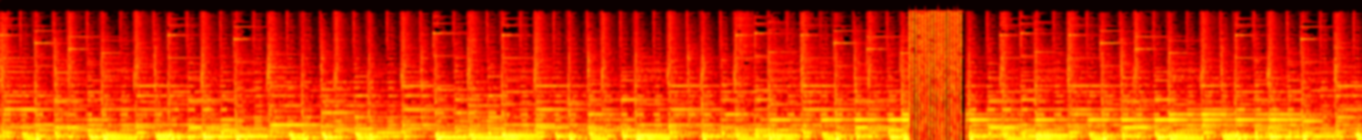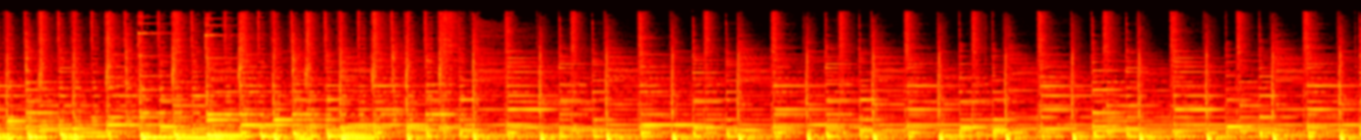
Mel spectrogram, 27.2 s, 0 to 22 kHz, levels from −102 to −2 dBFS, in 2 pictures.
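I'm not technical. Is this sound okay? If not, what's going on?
No. From 9.09 to 9.66 s the sound turns into loud, chattering static. This is a compressed stream played as audio. The data, which points to a Dolby Digital stream, was played as sound without decoding. It comes as short 8 ms noise bursts, about 31 per second.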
